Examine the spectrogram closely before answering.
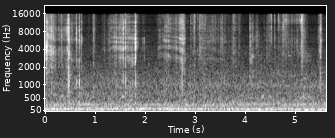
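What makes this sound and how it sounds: Long nails scratch and tap the ribbed front wall of a plastic flower planter box filled with soil and flowers. Quiet, bright scratching runs throughout, punctuated by sharp, high clicks that stop almost instantly. A faint low hum sits underneath.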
